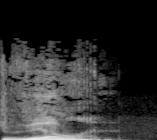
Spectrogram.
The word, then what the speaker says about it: villein: Now, it's French because it came over from Europe, and it's spelled V-I-L-L-E-I-N, right. Villain, but it's pronounced villain, okay?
